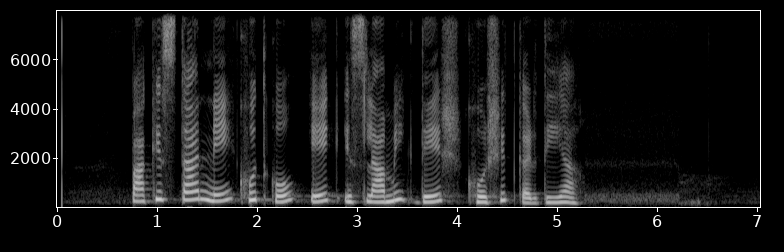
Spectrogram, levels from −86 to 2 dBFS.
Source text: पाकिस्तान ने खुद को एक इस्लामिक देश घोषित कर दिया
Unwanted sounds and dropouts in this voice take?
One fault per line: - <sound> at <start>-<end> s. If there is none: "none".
none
